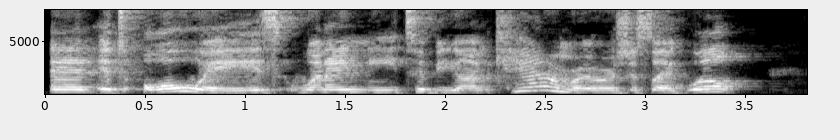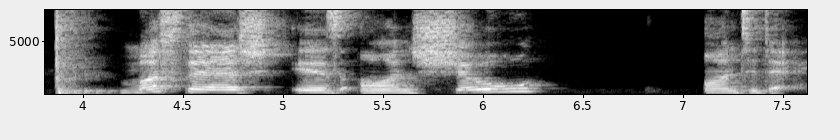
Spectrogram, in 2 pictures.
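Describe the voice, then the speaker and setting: A woman's voice: medium pitch, lively intonation, unhurried, fairly bright tone, poor audio. A young woman talks to her viewers on a livestream from home, in an easy and candid way. She reads out the chat and answers it, and she laughs often between her thoughts. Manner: chatty and candid, with frequent laughs and playful asides. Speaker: livestream host. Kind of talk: casual livestream chat, reading the chat.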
